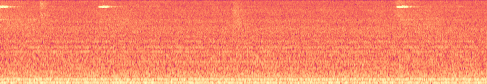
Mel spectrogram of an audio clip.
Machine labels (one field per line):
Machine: fan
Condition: abnormal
